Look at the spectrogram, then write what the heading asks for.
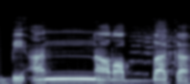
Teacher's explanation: رَبَّكَ میں را پر زبر ہے اس لیے موٹا پڑھا جائے گا، اور کاف کو نہیں کھینچیں گے، اس کو بھی جلدی پڑھیں گے۔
